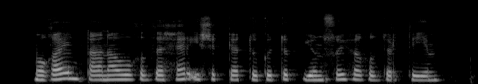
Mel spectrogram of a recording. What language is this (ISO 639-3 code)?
bak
